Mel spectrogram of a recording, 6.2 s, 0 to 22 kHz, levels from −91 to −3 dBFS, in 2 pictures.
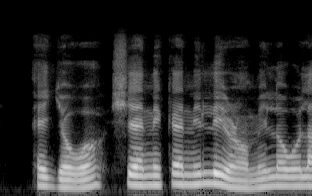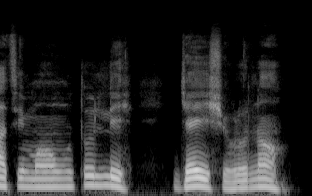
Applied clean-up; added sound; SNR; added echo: neural mask model Resemble Enhance denoiser.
